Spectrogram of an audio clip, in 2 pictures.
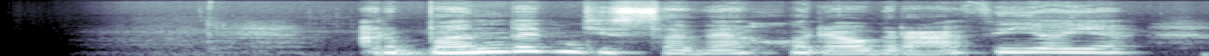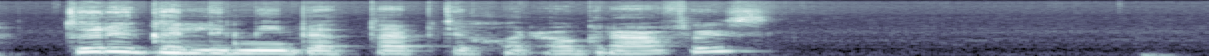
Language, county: Lithuanian, Šiauliai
